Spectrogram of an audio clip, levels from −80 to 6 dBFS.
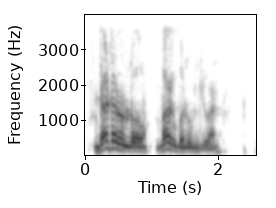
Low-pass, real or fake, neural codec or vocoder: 3.6 kHz; fake; codec, 16 kHz, 8 kbps, FunCodec, trained on Chinese and English, 25 frames a second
